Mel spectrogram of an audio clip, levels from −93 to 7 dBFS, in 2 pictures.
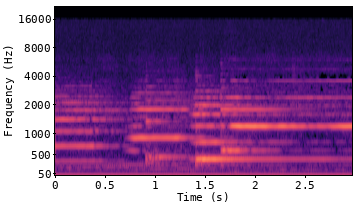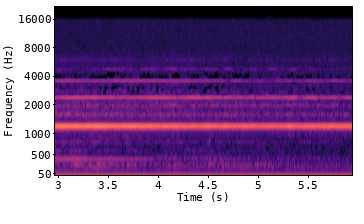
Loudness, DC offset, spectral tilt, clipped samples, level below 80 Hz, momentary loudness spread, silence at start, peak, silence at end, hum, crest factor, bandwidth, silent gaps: -26 LUFS; 0.7%; -3.5 dB/octave; under 0.1%; -64 dBFS; 9 LU; 0 s; -12 dBFS; 0 s; none; 16 dB; 16 kHz; none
